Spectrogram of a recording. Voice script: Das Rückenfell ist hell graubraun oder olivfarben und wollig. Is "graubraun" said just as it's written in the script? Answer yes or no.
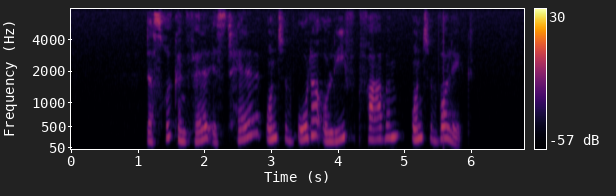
no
